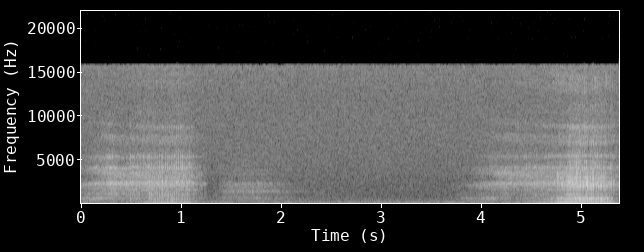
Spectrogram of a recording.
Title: SNORING SOUND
